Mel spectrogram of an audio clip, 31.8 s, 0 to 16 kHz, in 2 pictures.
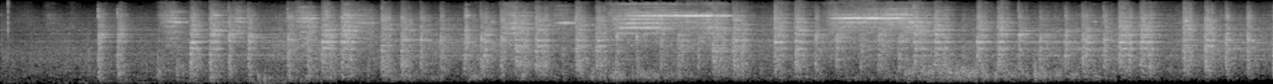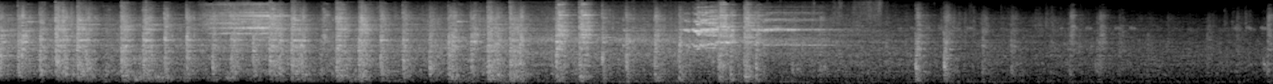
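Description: JR East E257 series 5000-subseries electric train passing close by, its wheels clicking rapidly over the rail joints with brief high squeals now and then. The noise falls away over the last few seconds as it moves off.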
